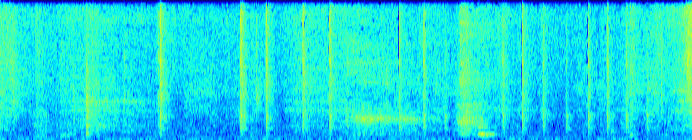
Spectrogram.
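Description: Very quiet room tone with a faint steady low hum and scattered small clicks and taps at irregular moments.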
